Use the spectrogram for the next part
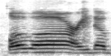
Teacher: قاف ہمارا موٹا ہے یعنی حروف مستعلیہ میں سے پڑھا جائے گا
